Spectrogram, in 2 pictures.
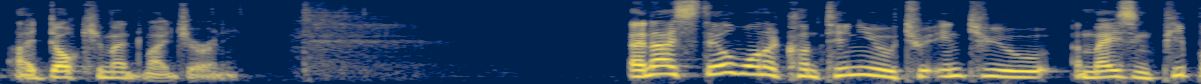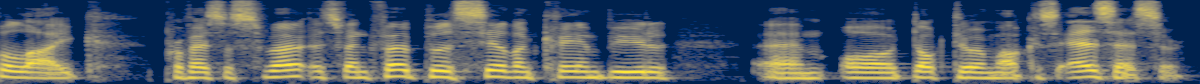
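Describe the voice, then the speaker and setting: A man's voice: fairly high pitch, gravelly, no room sound, studio quality. A young man from Switzerland, speaking English as an in an earnest, loosely structured solo podcast monologue. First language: German. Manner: earnest, loosely structured, frequent restarts and fillers. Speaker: podcast host.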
